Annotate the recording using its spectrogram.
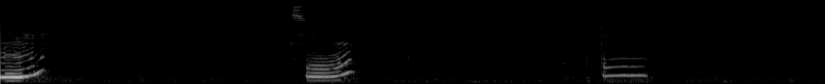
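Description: A woman making three short hummed "mm-hmm" sounds about three seconds apart, the first rising in pitch and the loudest. Between them a marker scratches faintly on paper as she colours in letters on a chart.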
